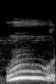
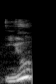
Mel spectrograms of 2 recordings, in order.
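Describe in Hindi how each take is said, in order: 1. यह सादा "oo" ध्वनि है। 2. यह "oo" से पहले "y" की ग्लाइड है। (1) "ऊ नहीं" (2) "यू यू पढ़ते हैं"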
